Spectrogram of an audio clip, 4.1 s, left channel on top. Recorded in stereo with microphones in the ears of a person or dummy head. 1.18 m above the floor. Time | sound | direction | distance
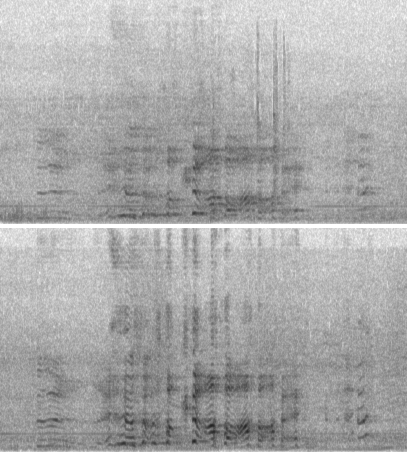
0.4 | crying | 45° right (ahead or behind) | 1.3 m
